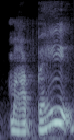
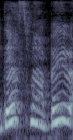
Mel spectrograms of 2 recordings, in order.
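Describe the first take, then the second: First: Said in the usual way. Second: Said high and tender; doting. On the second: Real, not acted. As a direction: coo it like a proud grandma. Doting repeat of my baby.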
